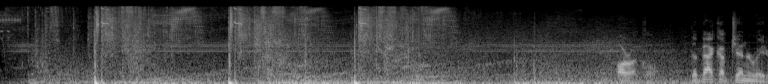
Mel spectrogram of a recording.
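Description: Electricity crackles and zaps loudly.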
